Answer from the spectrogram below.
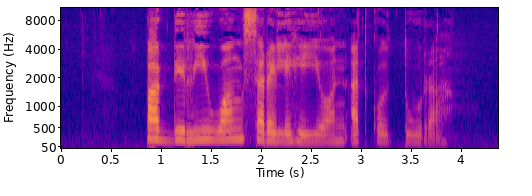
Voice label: tagalog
